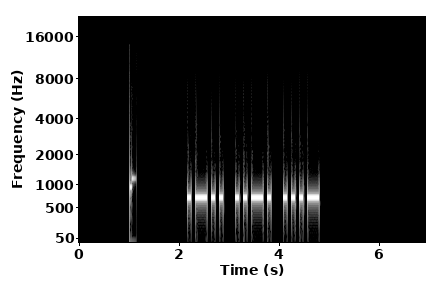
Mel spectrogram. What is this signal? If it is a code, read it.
Morse code, heard as a keyed tone, about 15 wpm, 700 Hz. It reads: LFV
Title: USA Call Sign Postfixes - 3 Letters 15wpm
